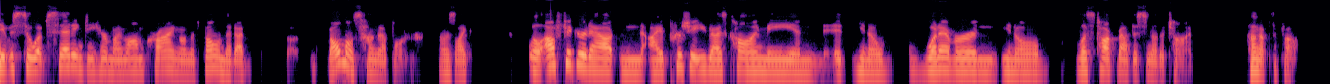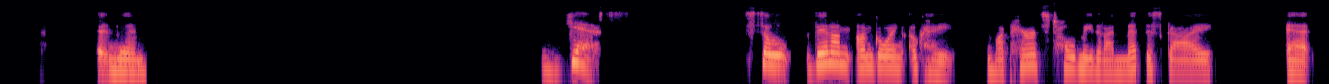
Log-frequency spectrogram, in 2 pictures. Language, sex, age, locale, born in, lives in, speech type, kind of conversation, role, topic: English, female, 50-54, en-US, United States, United States, conversation, advice, user, How can I cope with missing someone who died suddenly?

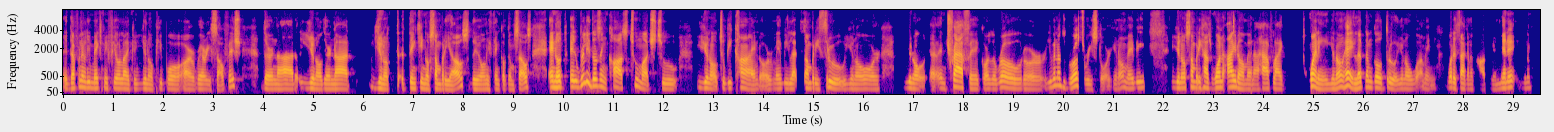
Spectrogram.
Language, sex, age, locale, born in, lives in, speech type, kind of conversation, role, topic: English, male, 45-49, en-US, United States, United States, conversation, podcast, guest, How can we work together to address the most pressing issues facing our world today?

